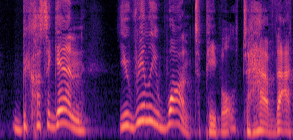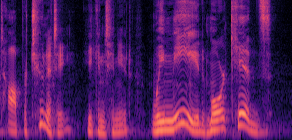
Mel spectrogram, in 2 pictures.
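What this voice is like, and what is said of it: Tommy Tuberville impression, almost British. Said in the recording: “Almost British in this new voice of yours ... Good Tuberville. That's the best Tuberville I've ever heard.”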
